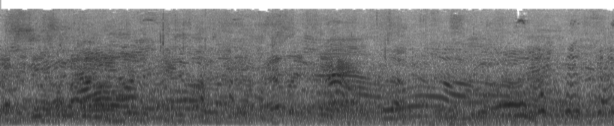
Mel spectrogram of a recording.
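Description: Speech only: voices talking, with overlapping chatter.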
